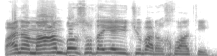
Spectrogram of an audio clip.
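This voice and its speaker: Heated Syrian man ranting, high voice. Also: racing, dry recording, clean studio sound. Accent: Syrian Arabic. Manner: heated, swears oaths, shouts in bursts. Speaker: live streamer. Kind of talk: angry live-stream rant. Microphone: phone camera.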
